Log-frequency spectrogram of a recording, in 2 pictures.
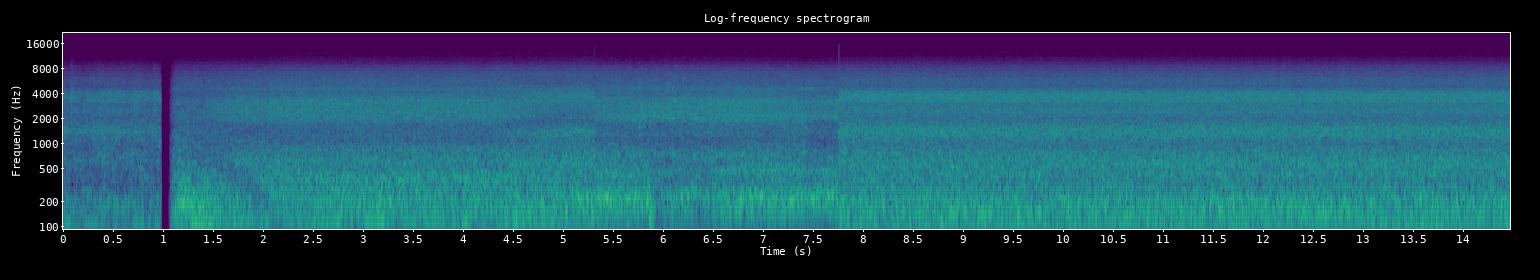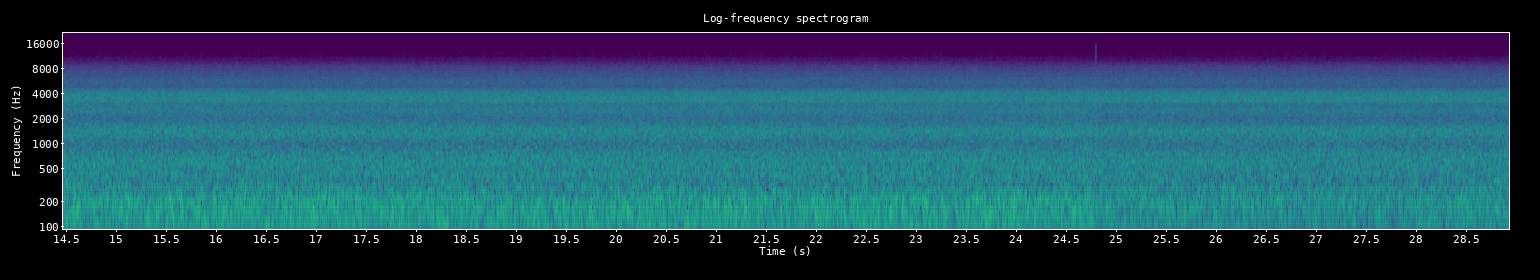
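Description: Underground stream cascading through a cave rift, a steady loud rush of falling water. There is a brief dropout about a second in and a change in tone near eight seconds.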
